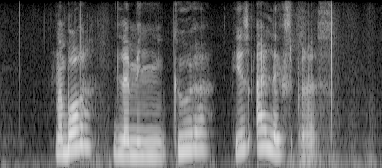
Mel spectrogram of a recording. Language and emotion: Russian, positive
